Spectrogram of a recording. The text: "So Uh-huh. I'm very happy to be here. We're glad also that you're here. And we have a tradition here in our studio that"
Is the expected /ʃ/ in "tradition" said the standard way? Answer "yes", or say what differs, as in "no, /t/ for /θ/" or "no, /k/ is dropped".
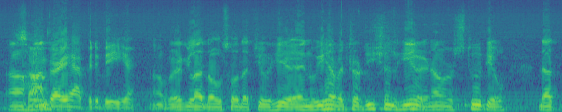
yes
